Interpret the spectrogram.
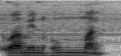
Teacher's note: Dan setelah lafadz wa minhum ada man, mim mati wa minhum man. Mim mati bertemu dengan mim, yaitu bacaan idgham mutamasilain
